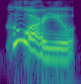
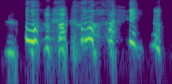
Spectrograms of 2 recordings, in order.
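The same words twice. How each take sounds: First: Said in the usual way. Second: Very high, slow shrill delivery. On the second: Shown as a demonstration. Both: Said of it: "He did not say it that shrilly".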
